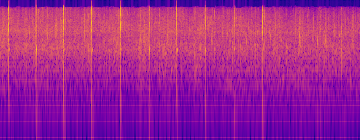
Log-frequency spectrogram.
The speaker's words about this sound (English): So would you give all the special ladies in our life just a great big giant hand and thank them for all they do.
